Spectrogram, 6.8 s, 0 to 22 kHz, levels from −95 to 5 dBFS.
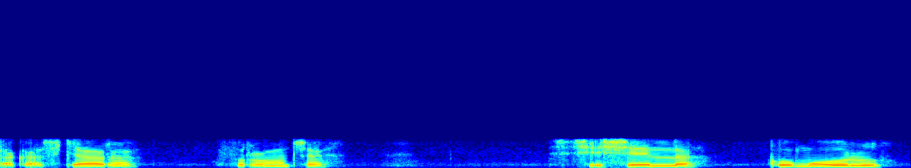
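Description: There are no technical faults to describe in this speech.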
